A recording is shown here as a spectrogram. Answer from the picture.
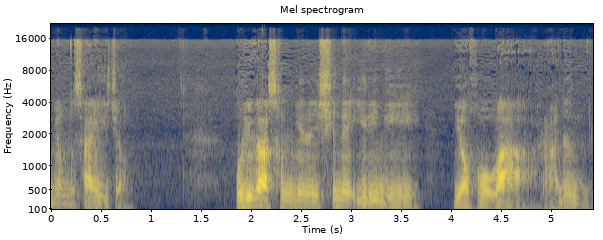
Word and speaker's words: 여호와: 우리가 섬기는 신의 이름이 여호와라는 것입니다. 야훼라고도 발음하죠.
